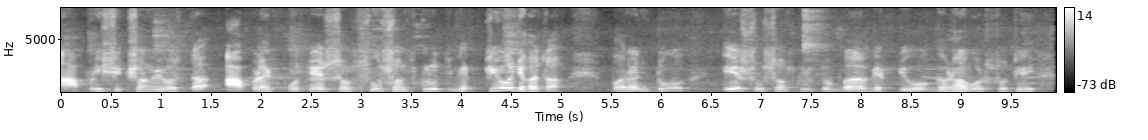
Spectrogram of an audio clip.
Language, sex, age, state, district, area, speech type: Gujarati, male, 60+, Gujarat, Narmada, urban, spontaneous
